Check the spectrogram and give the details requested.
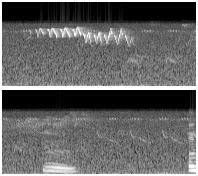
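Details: A Chestnut-sided Warbler, male, seen through binoculars, sings a quick run of thin, very high, slurred notes lasting about a second and a half, followed by a brief low human voice and faint bird notes.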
